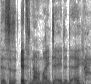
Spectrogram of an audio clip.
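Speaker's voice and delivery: softly spoken. Speaking in character after a failed roll: said quietly. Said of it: "quietly say".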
